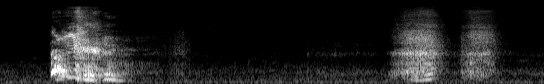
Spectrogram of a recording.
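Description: One sharp, explosive sneeze, then after a pause a softer double sneeze, in a quiet room.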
